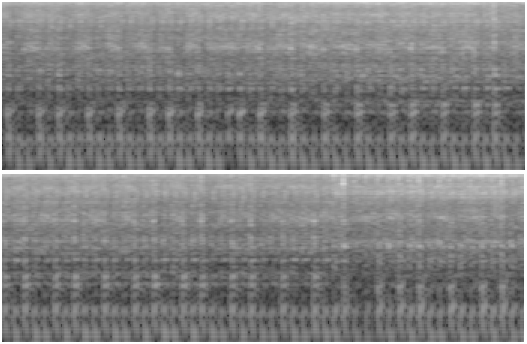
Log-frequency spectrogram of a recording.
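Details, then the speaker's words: Bare Yamaha Mio scooter engine run without a wire harness on an auxiliary fuel tank, after its broken cam sprocket was replaced: even, steady idle putter with no knocks or misfires and no smoke; running normally. "Andar na po siya. Yung problema lang nito yung cam sprocket niya ay putol or sira na yung cam sprocket kaya ayaw umandar."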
